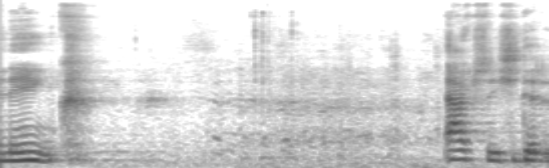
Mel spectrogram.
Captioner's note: audience laughing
